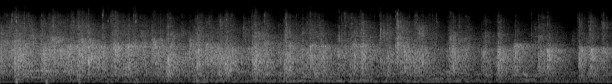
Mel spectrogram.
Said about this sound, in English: Everybody clapped for me. Thank you.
